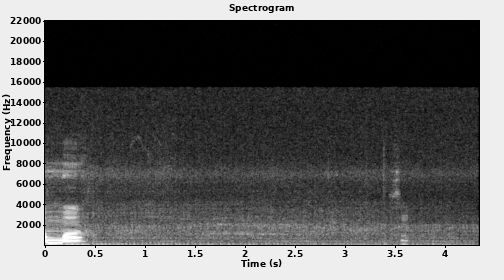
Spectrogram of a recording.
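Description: Steady low hum inside the cabin of a stationary Mahindra XUV500: its 2.2-litre engine idling.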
